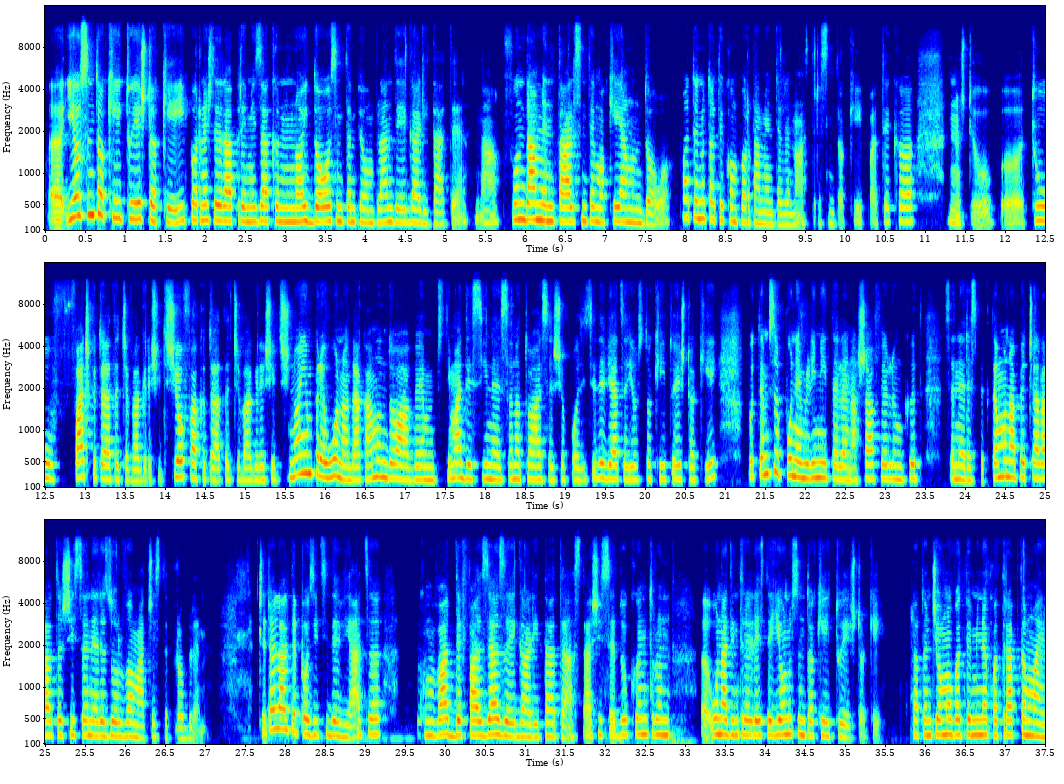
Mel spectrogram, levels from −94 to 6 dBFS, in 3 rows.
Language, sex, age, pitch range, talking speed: Romanian, female, 20-39, 205-240 Hz, 195 wpm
